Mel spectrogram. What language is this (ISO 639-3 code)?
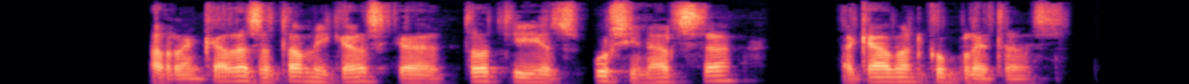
cat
